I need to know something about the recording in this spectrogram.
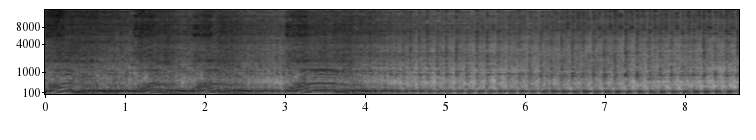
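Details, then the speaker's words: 1978 Honda CB750K being restored, carbureted, just got running: blips then weak, uneven idle barely running; fuel leaking, owner suspects vacuum leak with carburetor sucking air, possibly not firing on all cylinders. "I got a vacuum leak somewhere, too. You can hear the carburetor sucking air right now. And I killed it just by covering one of them. It doesn't sound very healthy."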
